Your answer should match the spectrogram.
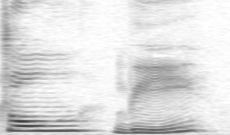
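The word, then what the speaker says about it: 钟离: tones it's just pronounced chong li which is first tone and then a second tone so for those of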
